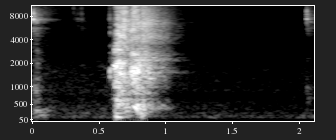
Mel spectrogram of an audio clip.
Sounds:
Sneeze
